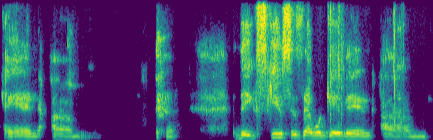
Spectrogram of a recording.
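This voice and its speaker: A woman with a raspy voice, speaking as a guest in a candid interview and pressing her points with emphatic rhetorical questions. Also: rumbling low, very slow, mellow, rough recording.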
